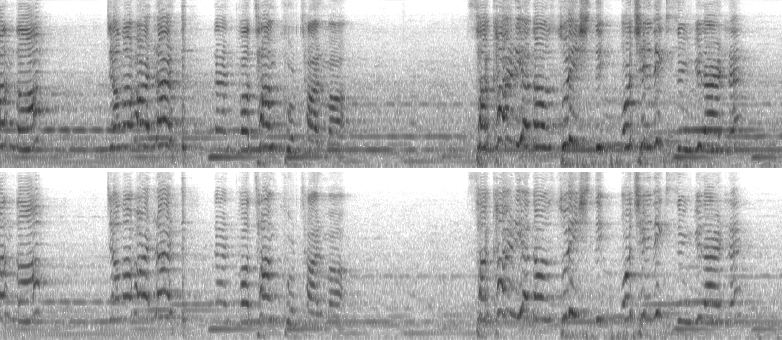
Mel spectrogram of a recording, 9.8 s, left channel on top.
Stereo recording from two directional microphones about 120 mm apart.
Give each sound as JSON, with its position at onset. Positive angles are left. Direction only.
{"t": 0.0, "sound": "music", "side_deg": -55}
{"t": 1.3, "sound": "a woman's voice", "side_deg": -55}
{"t": 5.9, "sound": "a woman's voice", "side_deg": -55}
